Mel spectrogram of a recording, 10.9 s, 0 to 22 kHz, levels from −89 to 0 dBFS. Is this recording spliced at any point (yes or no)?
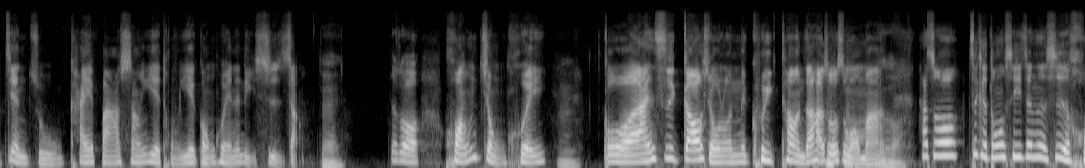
no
